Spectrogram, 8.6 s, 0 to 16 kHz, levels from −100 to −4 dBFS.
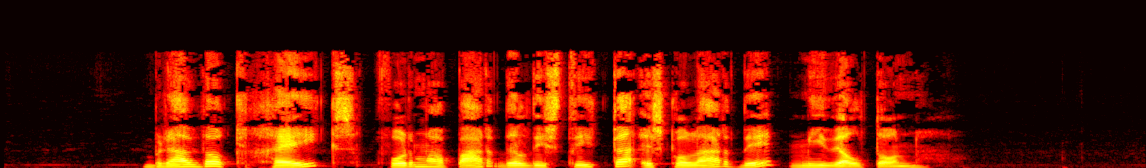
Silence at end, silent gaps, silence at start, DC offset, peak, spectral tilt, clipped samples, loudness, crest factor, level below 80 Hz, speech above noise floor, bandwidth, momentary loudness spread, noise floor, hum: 1.65 s; none; 1.1 s; under 0.1%; -6 dBFS; -3 dB/octave; under 0.1%; -26 LUFS; 22 dB; -72 dBFS; 57 dB; 11.5 kHz; 8 LU; -83 dBFS; none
